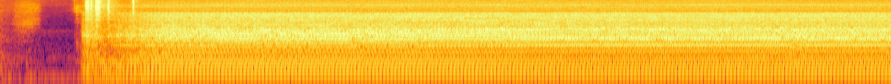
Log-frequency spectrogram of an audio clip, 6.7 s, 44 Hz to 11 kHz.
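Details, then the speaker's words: Rover SD1 V8 rally car sitting unused over 20 years, priming 10 L of fresh fuel: electric fuel pump runs with a loud, even buzzing drone that never quietens, working but not pumping fuel. "That is a noisy pump. Don't don't sound like the pump's picking it up cuz they know the pump's normally quietened down when they pick the fuel up."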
